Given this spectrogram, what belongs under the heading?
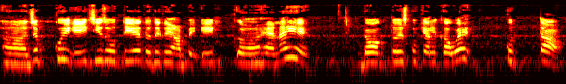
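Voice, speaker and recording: A woman, teaching a Hindi lesson to young children and asking the class questions as she explains slowly. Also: high voice. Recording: background noise.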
